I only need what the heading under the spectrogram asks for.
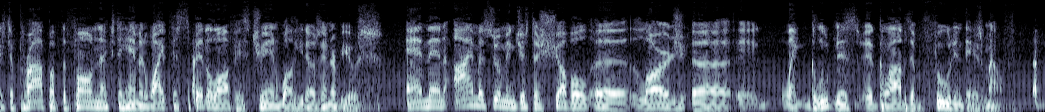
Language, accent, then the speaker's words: English; United States; I'm one of those Americans that's like, many Americans cannot even find Syria on a map. I am that American.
